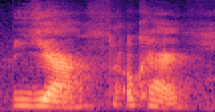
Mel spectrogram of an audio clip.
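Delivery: usual speaking voice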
